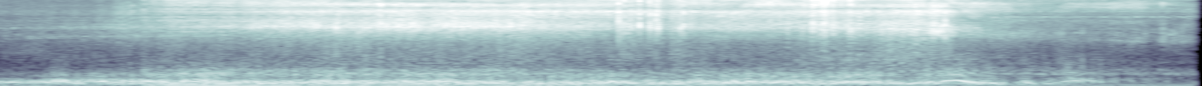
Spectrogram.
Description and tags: This sample is a multi-track recording of myself making rumbling noises and higher pitched sounds of an earthquake-type event in my room through a AKG condenser mic.
competition, earthquake, volcano, human-sample, earth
